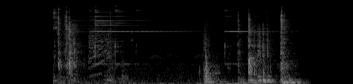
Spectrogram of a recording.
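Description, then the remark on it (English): The door of a diner in Maine swings open with the bell above it tinkling brightly, a thin ringing tone that lingers through a couple of seconds of soft rattling and bumps before stopping. “the bell above the door to the diner gives out its customary tingle.”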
